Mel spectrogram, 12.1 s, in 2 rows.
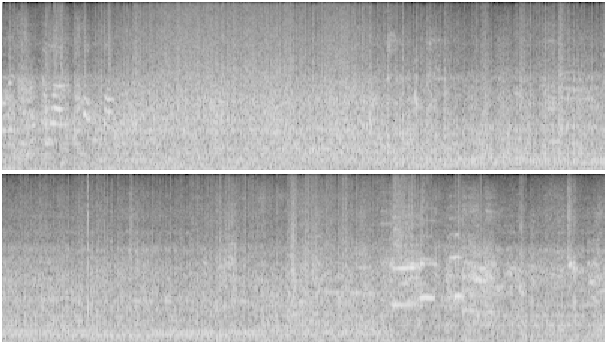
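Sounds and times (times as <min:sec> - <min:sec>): train rumbling on rails: 0:00.0 - 0:12.0.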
